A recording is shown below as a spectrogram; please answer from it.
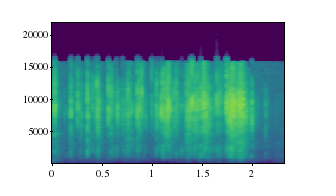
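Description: Clear plastic packet crinkling and crackling as it is handled and pulled open, with the loudest crackle near the end.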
